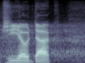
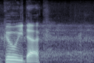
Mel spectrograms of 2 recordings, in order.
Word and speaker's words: geoduck: geo conference may have thought this is a geoduck it's pronounced gooey duck we brought a live one with us you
